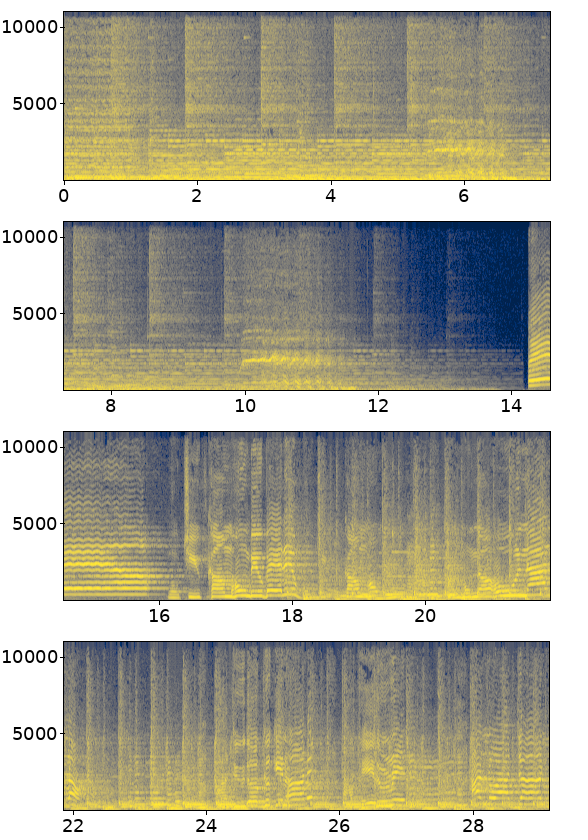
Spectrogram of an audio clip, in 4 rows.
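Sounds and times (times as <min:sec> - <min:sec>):
full musical backing: 0:00.0 - 0:29.1
horse whinnying: 0:05.4 - 0:06.9, 0:09.9 - 0:11.8
speech: 0:16.4 - 0:20.0.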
